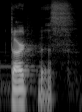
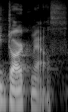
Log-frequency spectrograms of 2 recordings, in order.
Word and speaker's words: Dartmouth: Even though, like, it's supposed to be pronounced Dartmouth, but this is mouth. I know, it's dumb. You don't say dark mouth, right?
